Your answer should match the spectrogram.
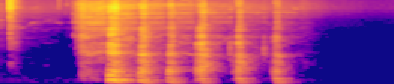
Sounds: Laughter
